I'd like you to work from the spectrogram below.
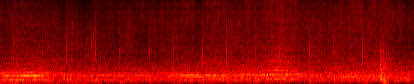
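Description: Bees buzzing around a hive in the climbing game Cairn, a faint continuous droning hum with wavering tones, steady and close over quiet ambience.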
